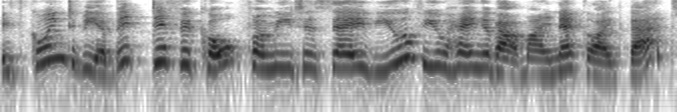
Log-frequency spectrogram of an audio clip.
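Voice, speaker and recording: Using a put-on character voice, a woman talks at a fairly quick pace in a high pitch that swings very widely. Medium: read story. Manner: polite, apologetic, genteel.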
